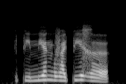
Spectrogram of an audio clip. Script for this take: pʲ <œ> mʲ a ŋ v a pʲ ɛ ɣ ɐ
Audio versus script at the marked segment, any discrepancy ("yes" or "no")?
yes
